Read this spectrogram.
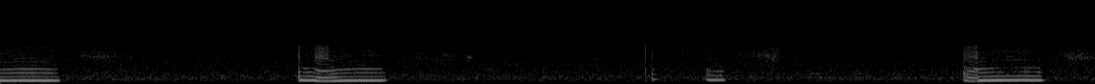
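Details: Pug puppy asleep in a quiet room, with loud, tonal, whistling snores every few seconds and a short snort between; snoring in a flat-faced puppy.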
